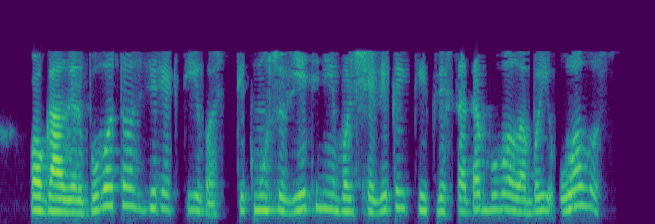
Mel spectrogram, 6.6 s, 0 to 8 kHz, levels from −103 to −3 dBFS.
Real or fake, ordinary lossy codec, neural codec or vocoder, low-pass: fake; AAC, 16 kbps; codec, 44.1 kHz, 7.8 kbps, DAC; 7.2 kHz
